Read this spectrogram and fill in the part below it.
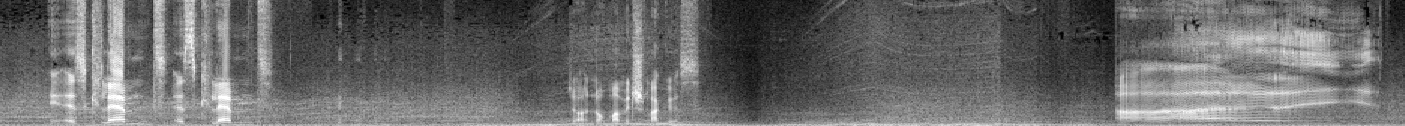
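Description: A large spacecraft hums with a deep, throbbing drone overhead.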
